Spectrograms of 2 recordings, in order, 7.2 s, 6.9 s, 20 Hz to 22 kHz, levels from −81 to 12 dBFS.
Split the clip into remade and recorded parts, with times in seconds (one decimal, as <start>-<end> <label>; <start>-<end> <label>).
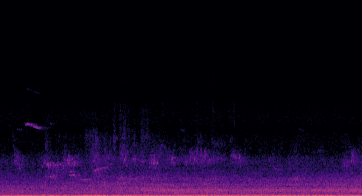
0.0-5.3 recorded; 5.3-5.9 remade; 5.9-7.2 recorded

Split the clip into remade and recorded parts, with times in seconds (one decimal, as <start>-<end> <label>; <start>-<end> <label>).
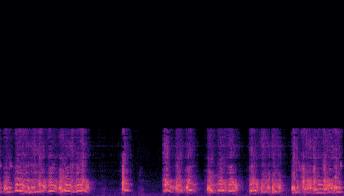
0.0-0.4 recorded; 0.4-2.5 remade; 2.5-3.4 recorded; 3.4-6.3 remade; 6.3-6.9 recorded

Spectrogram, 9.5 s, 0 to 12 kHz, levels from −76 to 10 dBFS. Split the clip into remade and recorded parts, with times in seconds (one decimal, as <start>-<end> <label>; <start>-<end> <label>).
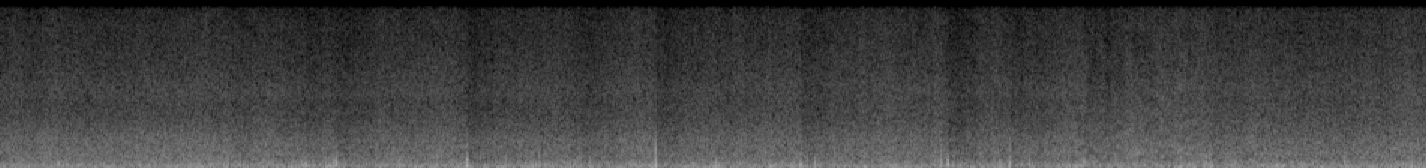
0.0-7.2 recorded; 7.2-8.0 remade; 8.0-9.5 recorded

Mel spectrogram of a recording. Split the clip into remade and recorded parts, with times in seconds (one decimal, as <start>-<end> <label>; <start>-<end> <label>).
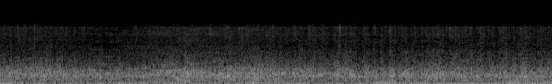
0.0-0.9 recorded; 0.9-2.6 remade; 2.6-5.5 recorded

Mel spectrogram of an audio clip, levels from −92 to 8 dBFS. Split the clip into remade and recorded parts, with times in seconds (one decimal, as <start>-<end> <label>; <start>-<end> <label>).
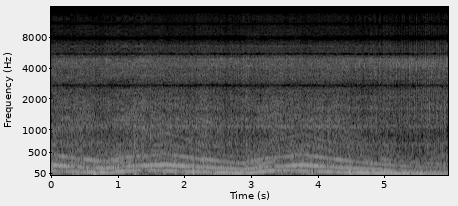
0.0-1.5 remade; 1.5-6.0 recorded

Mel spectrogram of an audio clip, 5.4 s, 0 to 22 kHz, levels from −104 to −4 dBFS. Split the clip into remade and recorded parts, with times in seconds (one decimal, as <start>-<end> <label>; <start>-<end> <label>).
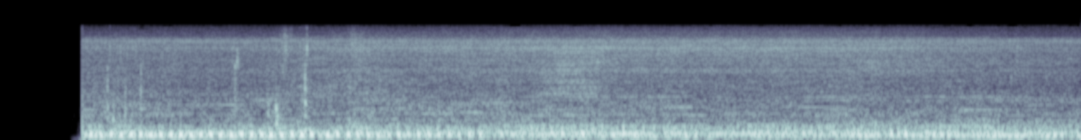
0.0-5.4 recorded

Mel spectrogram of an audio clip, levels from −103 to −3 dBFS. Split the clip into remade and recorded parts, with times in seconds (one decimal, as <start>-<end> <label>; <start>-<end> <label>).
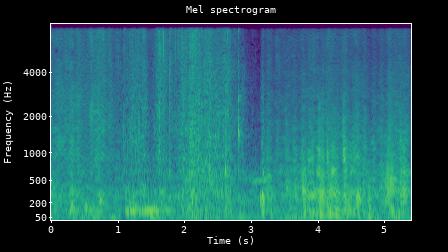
0.0-1.0 remade; 1.0-3.2 recorded; 3.2-5.4 remade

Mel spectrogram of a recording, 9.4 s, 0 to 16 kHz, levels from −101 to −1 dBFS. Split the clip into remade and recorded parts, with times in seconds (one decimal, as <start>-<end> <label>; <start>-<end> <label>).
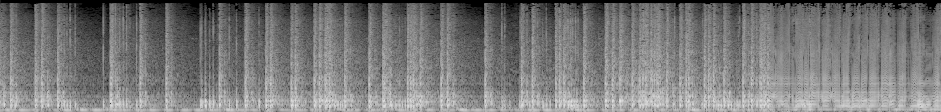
0.0-7.7 recorded; 7.7-9.4 remade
